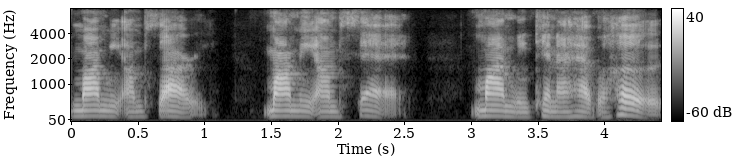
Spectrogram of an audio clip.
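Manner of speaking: ordinary talk, nothing marked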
